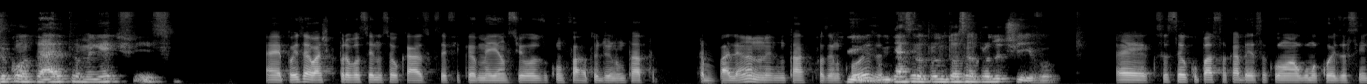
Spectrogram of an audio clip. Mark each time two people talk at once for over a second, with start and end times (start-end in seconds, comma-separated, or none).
none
